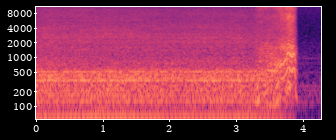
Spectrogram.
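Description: Music-video intro sound design: a dense noisy drone with two held low tones and a fast low pulse. Near the end it swells into a rising sweep and cuts off abruptly as the title card appears.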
